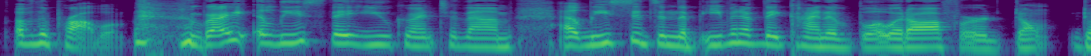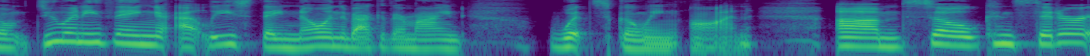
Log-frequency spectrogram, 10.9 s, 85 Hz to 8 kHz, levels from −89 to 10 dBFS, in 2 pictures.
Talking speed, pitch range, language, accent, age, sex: 250 wpm, 170-225 Hz, English, American, 20-39, female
